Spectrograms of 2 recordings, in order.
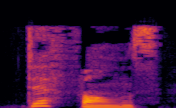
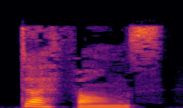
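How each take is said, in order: Both takes have the same delivery.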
